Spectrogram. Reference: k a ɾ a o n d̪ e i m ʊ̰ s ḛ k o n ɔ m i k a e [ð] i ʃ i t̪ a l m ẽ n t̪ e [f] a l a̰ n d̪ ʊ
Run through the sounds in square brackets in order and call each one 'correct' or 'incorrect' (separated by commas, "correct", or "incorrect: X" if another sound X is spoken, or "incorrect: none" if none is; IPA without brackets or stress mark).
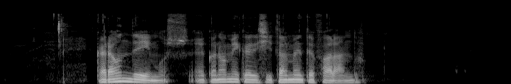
correct, correct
